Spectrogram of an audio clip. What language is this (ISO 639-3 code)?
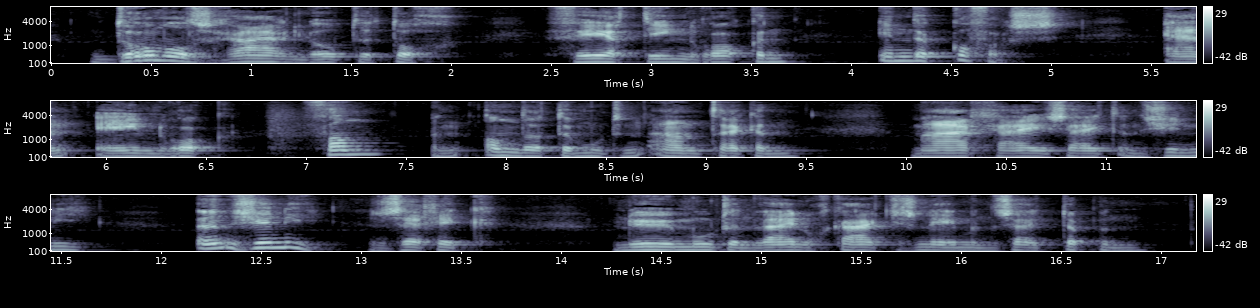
nld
